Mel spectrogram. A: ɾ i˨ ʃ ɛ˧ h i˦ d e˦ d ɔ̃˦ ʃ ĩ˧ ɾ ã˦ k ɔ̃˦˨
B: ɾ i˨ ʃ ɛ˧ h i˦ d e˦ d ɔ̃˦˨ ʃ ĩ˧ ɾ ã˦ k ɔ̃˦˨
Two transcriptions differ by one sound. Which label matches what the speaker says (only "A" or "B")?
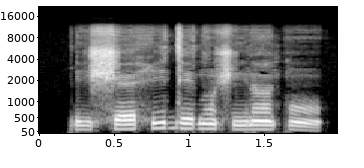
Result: B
